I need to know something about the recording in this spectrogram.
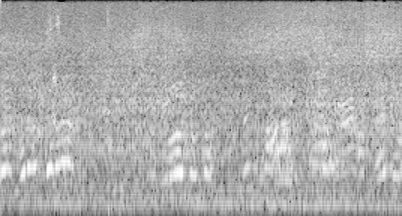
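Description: Soccer players shouting short calls to each other across the pitch, several raised voices coming one after another, over a steady low hum.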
